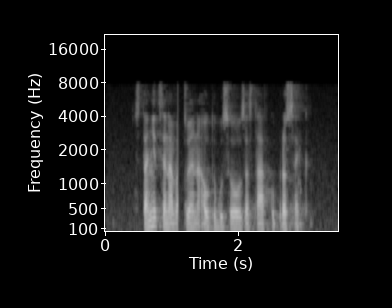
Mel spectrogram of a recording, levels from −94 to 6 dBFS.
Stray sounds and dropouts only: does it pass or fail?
fail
